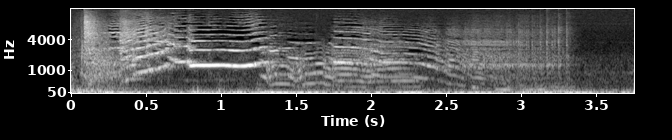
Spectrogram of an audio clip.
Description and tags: DOOR OPEN 1-2
door, house, opening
